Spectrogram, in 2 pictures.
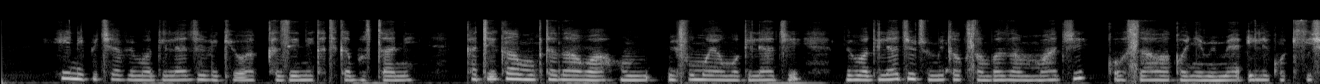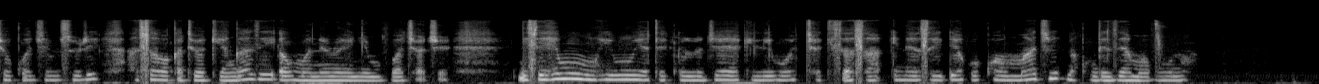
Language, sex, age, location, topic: Swahili, female, 25-35, Nairobi, agriculture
